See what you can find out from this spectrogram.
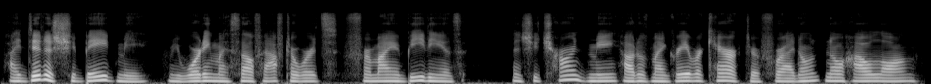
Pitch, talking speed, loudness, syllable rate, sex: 155 Hz, 160 wpm, -18 LUFS, 4.7 syllables/s, male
